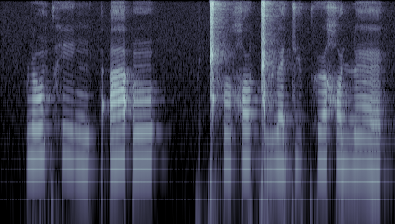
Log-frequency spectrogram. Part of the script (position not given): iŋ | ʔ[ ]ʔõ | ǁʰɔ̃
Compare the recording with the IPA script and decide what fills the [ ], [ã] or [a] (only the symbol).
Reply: a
